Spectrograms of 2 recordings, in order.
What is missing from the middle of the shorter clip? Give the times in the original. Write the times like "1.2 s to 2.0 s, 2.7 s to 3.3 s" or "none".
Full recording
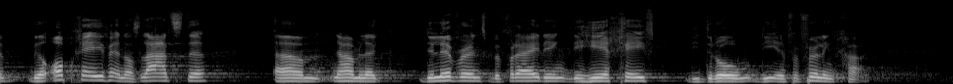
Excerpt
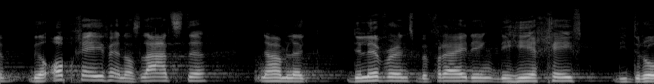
2.5 s to 3.3 s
